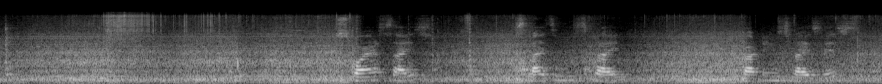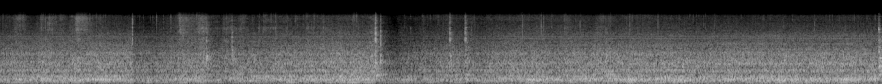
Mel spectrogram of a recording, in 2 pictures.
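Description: A metal spatula scrapes against the pan.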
